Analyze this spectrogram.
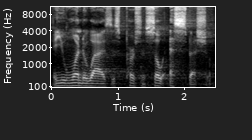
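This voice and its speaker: A show host and spiritual teacher delivers an impassioned, sermon-like talk in informal vernacular, leaning on rhetorical repetition. His lowish voice moves fairly quickly with fairly even intonation, and the recording carries a long, hall-like reverb.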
